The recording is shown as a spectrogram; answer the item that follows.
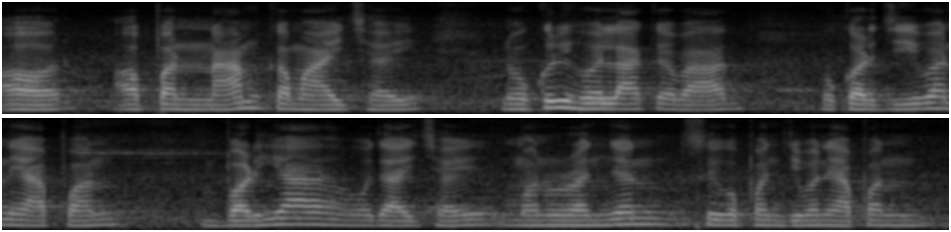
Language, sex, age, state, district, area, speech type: Maithili, male, 45-60, Bihar, Sitamarhi, rural, spontaneous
